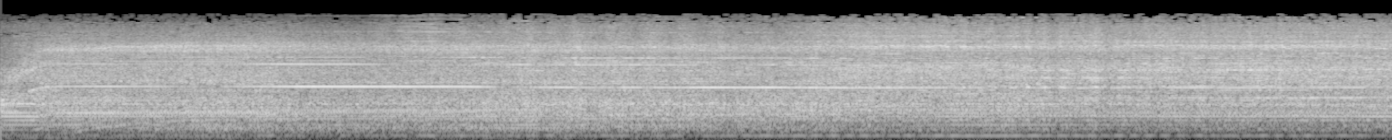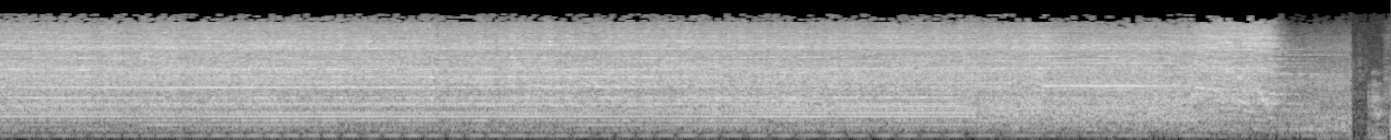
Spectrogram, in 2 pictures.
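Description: A power saw cuts through a melamine cabinet door in one long, steady pass, a loud, continuous whining roar that holds for about twenty seconds before cutting off abruptly.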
